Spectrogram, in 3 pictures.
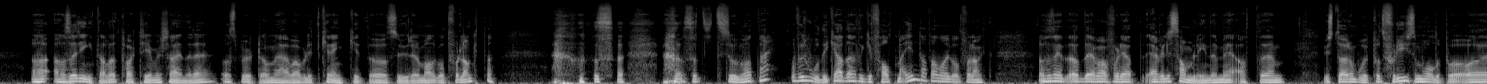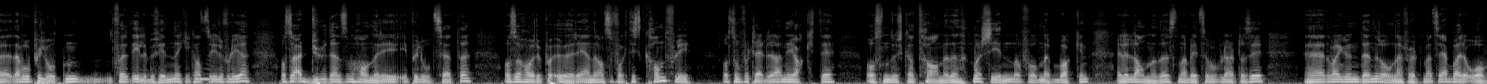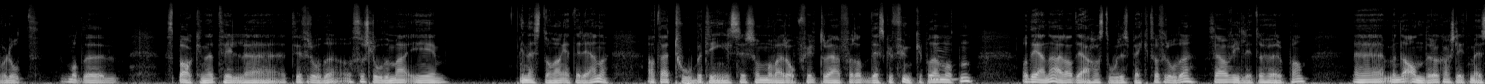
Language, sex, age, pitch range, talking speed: English, male, 40-59, 90-115 Hz, 275 wpm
